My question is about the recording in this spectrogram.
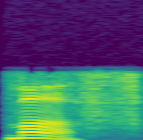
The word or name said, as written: muff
